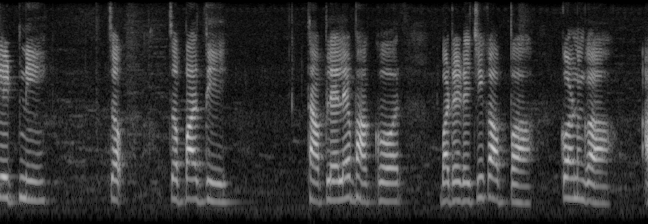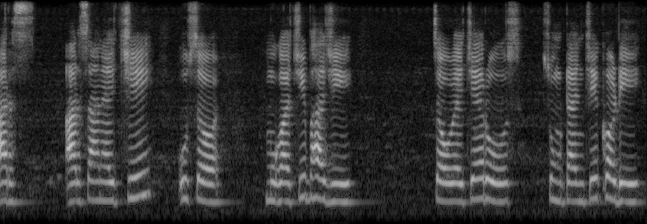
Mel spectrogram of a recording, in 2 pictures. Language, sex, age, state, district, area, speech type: Goan Konkani, female, 18-30, Goa, Murmgao, urban, spontaneous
